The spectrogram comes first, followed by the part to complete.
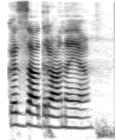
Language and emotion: Russian, angry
